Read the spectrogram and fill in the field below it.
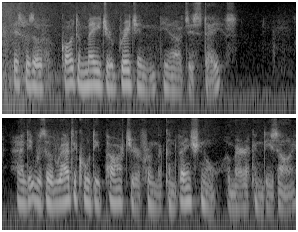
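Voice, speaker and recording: The man's voice is somewhat breathy and medium in pitch. He talks at a moderate pace with ordinary pitch variation. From England, Bristol. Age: 80s+. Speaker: retired bridge design engineer. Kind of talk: documentary interview.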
